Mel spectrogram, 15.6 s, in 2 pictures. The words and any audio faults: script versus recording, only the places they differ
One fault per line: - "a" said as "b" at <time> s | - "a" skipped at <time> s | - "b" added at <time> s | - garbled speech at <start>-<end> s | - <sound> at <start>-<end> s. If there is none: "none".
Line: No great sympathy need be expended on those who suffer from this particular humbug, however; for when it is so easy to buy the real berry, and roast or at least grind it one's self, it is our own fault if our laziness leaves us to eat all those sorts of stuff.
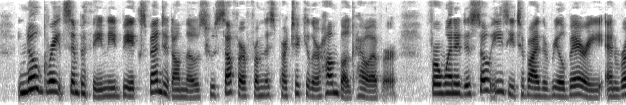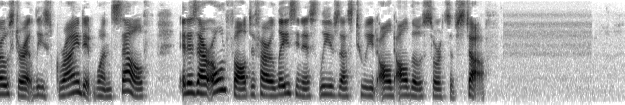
- "all" added at 12.8 s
